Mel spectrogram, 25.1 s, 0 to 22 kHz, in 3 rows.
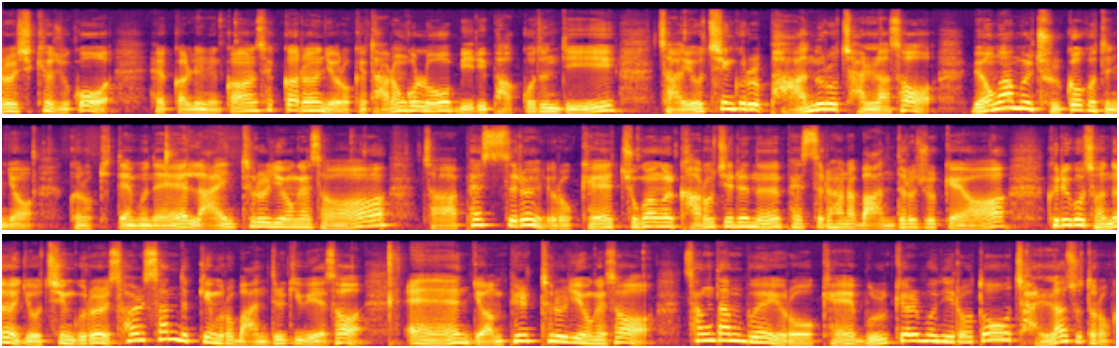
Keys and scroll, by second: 0.4 F1, 5.3 F1, 8.6 F1, 9.6 \, 13.8 F1, 18.8 F1, 19.6 n.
